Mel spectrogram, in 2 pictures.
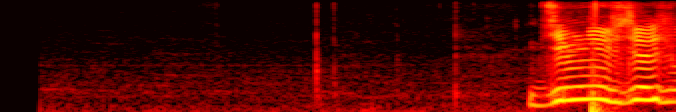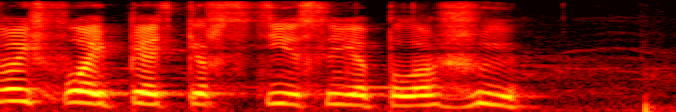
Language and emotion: Russian, angry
